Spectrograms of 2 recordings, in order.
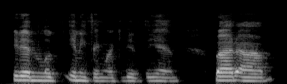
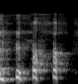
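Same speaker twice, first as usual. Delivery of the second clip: light laugh; 9 semitones higher than usual. Real, not acted. Laughing at the memory.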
